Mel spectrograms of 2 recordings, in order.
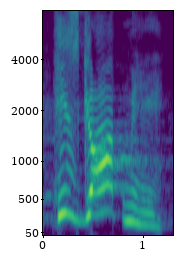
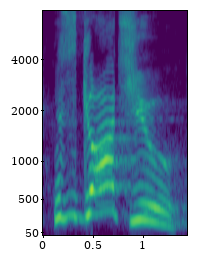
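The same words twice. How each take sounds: First: He's got me, got stressed slowly. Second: He's got you, got stressed slowly. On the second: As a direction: tell your neighbour, leaning on got. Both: Shown as a demonstration. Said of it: "Can you tell that to your neighbor?".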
